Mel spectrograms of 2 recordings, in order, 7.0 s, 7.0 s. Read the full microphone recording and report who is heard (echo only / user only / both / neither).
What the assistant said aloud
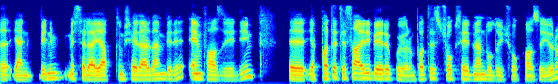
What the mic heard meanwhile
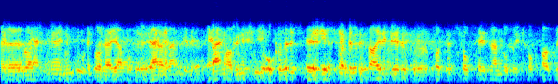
both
